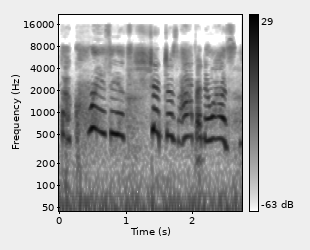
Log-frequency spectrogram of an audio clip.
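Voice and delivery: high, slow, thrilled announcement; breathless excited retelling. Retold or imitated. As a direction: burst out with the crazy news. Excitedly telling friend news.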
